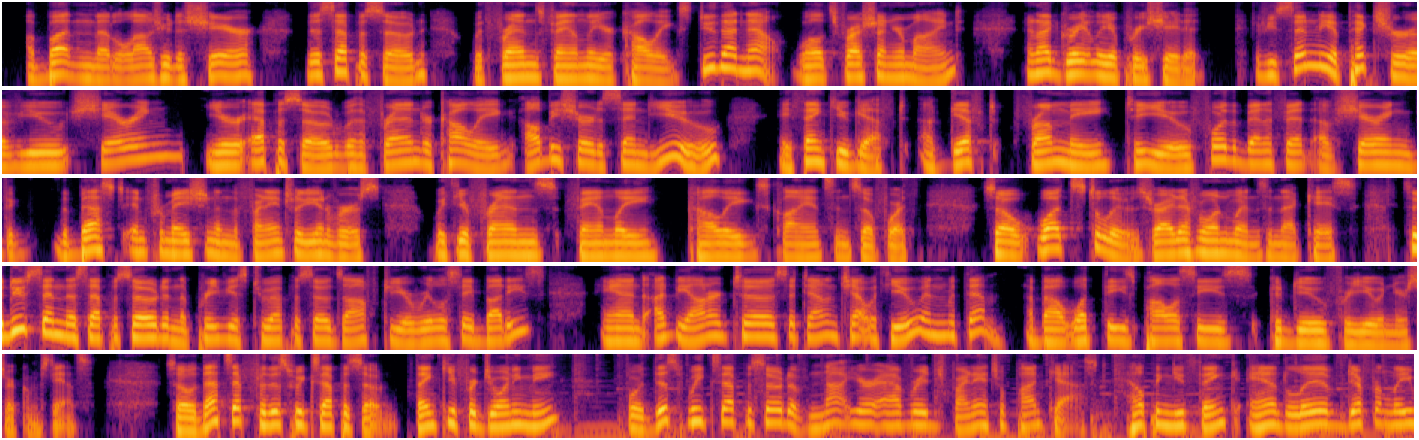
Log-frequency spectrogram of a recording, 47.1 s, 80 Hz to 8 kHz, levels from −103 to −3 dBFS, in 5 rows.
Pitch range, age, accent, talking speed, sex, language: 125-160 Hz, 40-59, American, 205 wpm, male, English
